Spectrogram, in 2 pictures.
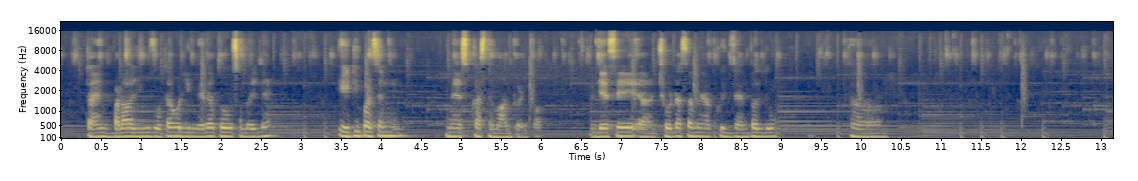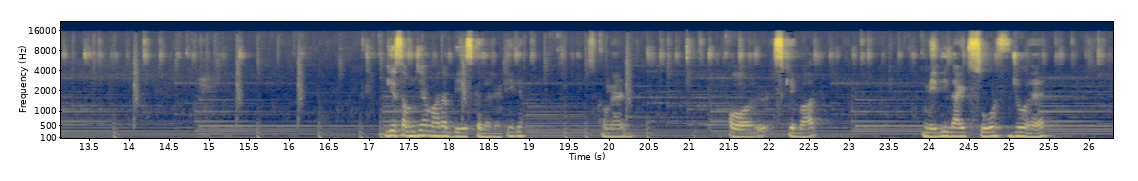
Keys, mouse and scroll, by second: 9.5 right click, 11.1 click, 19.3 click, 20.7 alt+scroll up 1, 21.1 space, 21.2-21.8 click, 21.6 space, 22.0 alt+scroll down 1, 23.7 space, 23.8 click, 24.9 right click.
